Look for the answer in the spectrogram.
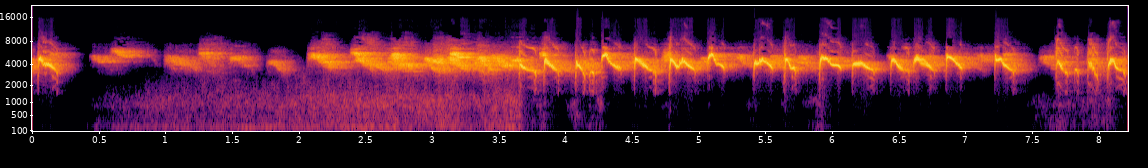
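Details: Caged Oriental white-eye singing, recorded 27 October 2022: thin high chirps, then from about two seconds a fast, steady run of bright, rising-and-falling twittered notes, about two per second, with faint room rumble early on.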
